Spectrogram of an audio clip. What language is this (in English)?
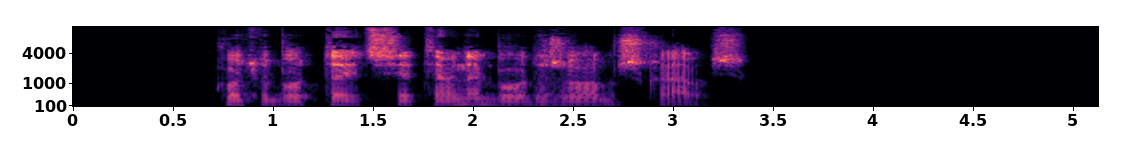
Latvian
